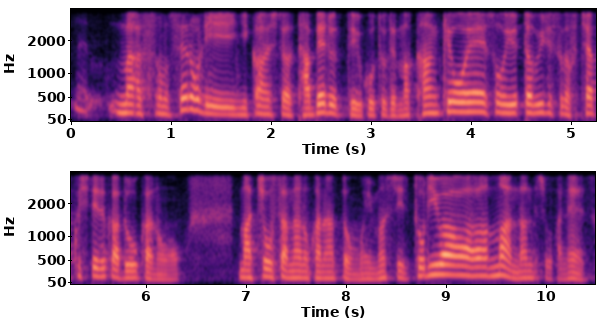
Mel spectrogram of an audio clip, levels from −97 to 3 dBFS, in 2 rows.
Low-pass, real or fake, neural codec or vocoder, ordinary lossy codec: 3.6 kHz; fake; codec, 16 kHz, 0.8 kbps, ZipCodec; none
